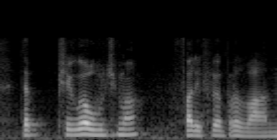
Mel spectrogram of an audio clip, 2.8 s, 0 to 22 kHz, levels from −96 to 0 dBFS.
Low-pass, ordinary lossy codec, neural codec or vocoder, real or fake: 7.2 kHz; none; codec, 16 kHz in and 24 kHz out, 0.9 kbps, LongCat-Audio-Codec, fine tuned four codebook decoder; fake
